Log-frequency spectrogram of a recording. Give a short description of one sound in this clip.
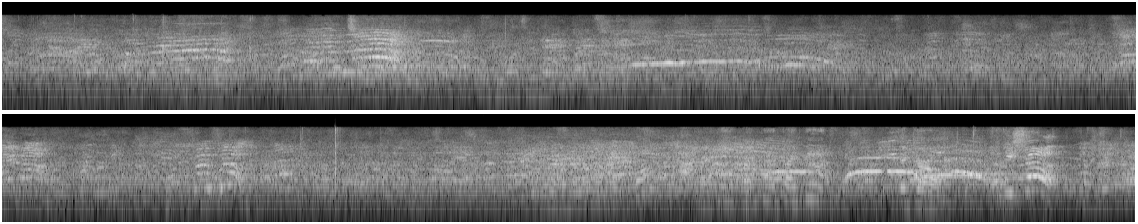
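Young women shout and call to each other outdoors across an open field.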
